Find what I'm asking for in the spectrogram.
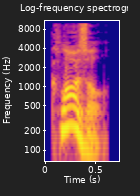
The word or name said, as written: clausal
